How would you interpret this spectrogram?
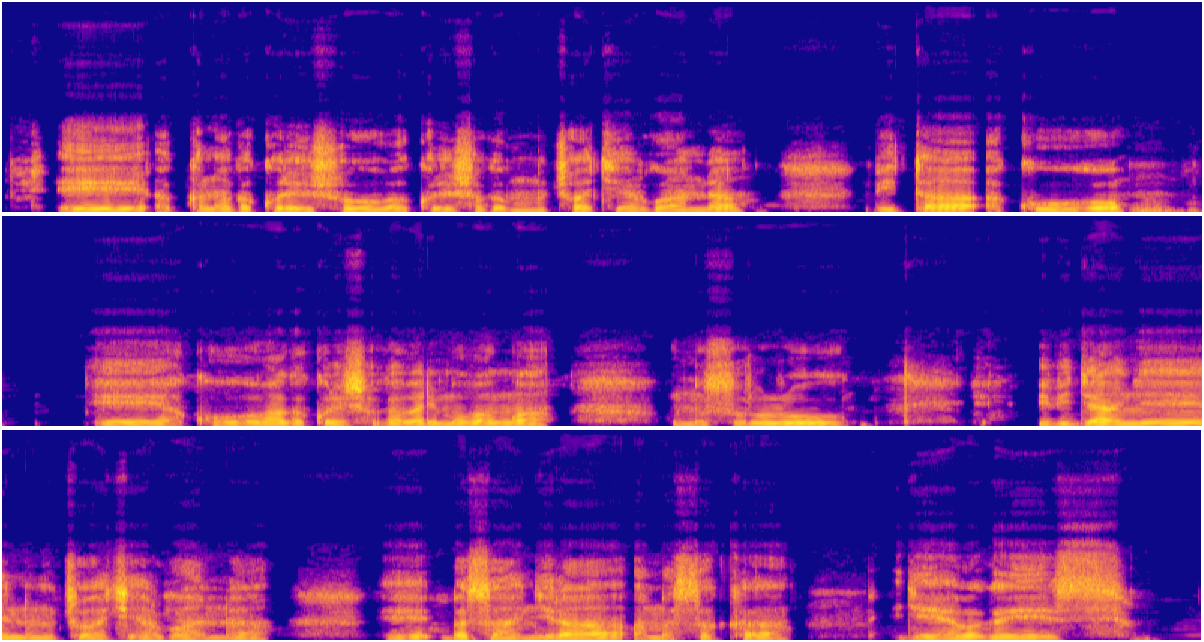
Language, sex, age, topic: Kinyarwanda, male, 25-35, government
